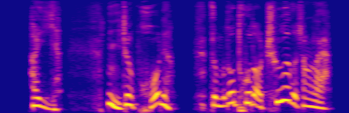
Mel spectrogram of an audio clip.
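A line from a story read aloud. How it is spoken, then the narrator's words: Annoyed shout. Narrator (Chinese): 小北的老婆忍不住呕吐起来，小北回过头大喊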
